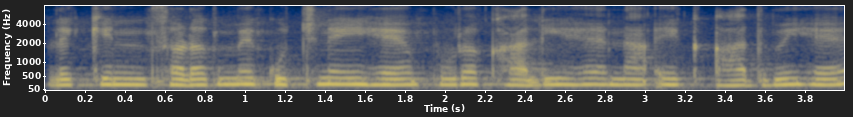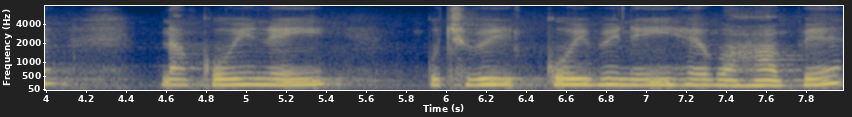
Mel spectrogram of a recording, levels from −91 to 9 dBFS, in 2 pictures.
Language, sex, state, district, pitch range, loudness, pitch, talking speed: Hindi, female, Chhattisgarh, Raipur, 185-210 Hz, -15 LUFS, 205 Hz, 180 wpm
